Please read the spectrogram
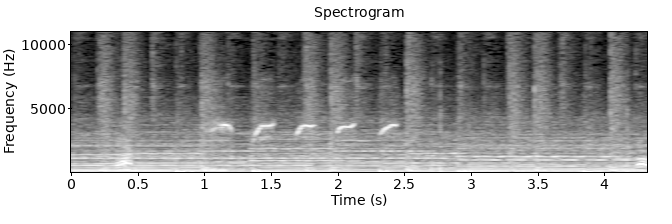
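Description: Background music with a steady beat and sustained tones, with a quick run of five short high chirps in the middle.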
